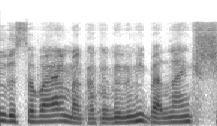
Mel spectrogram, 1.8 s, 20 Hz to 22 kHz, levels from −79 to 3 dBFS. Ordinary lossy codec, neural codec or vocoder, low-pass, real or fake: Opus, 32 kbps; codec, 16 kHz in and 24 kHz out, 0.4 kbps, LongCat-Audio-Codec, two codebook decoder; 10.8 kHz; fake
